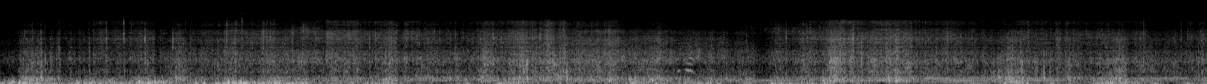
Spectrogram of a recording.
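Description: Wind buffets outdoors.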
